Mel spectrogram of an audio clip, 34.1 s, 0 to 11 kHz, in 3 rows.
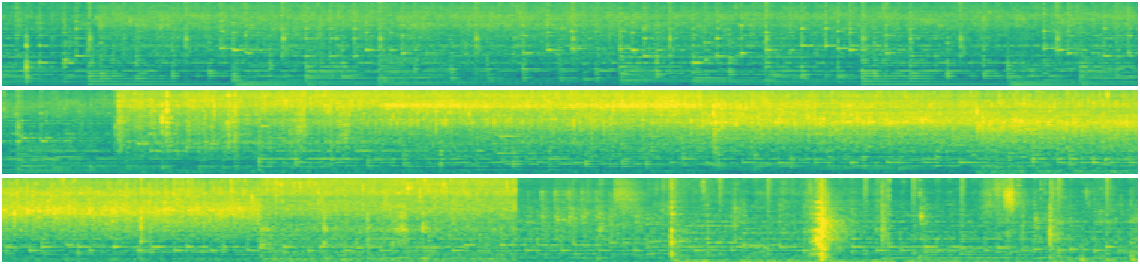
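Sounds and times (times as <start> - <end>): butter sizzling in a frying pan: 12.4 - 27.9.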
